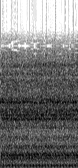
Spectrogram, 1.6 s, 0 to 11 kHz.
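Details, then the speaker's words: Moby two-stroke scooter idling after the variator was refitted with a 4 mm shim replacing the too-thick shims: loud, even buzz with no clicking or rattle. Variator side-to-side play and rattle are gone, a normal idle. "I have no side to side play I cannot feel any I can't hear any click um and as you can hear from the difference in this video to the first video in this thread uh you don't hear that rattling noise anymore as well"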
